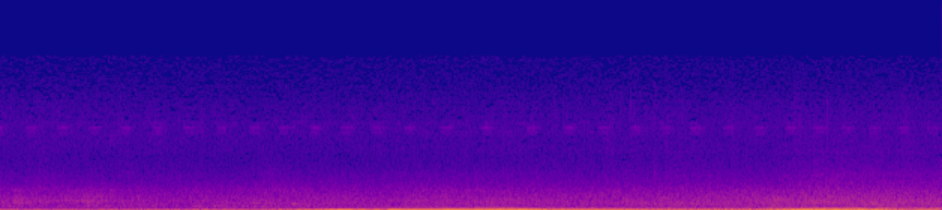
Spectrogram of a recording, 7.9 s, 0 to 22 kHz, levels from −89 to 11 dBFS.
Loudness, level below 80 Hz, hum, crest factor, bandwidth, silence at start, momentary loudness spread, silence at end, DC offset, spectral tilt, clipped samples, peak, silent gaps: -31 LUFS; -36 dBFS; none; 14 dB; 9.6 kHz; 0 s; 19 LU; 0 s; under 0.1%; -7.5 dB/octave; under 0.1%; -16 dBFS; none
